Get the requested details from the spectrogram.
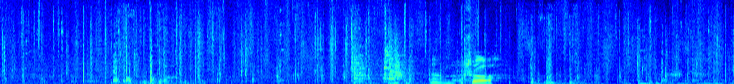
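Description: Footsteps crunch on gravel and thump on wooden boards.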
